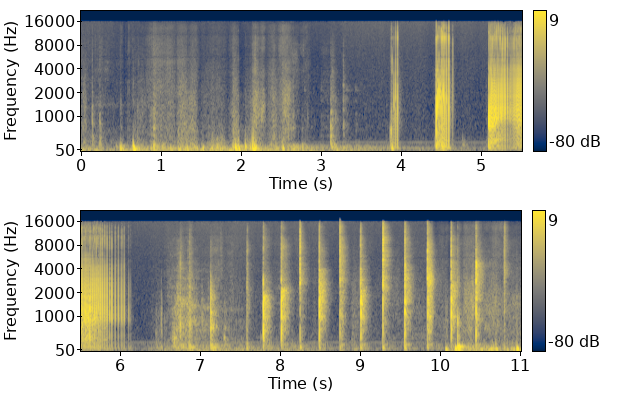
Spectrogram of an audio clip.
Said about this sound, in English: I don't know why the past two podcasts have been me farting into the mic. I'll stop after this one, I promise.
